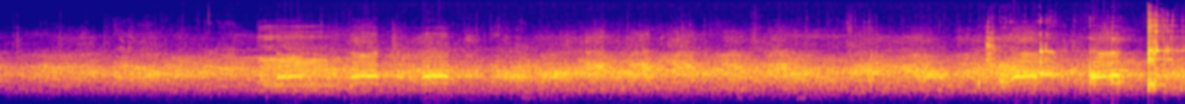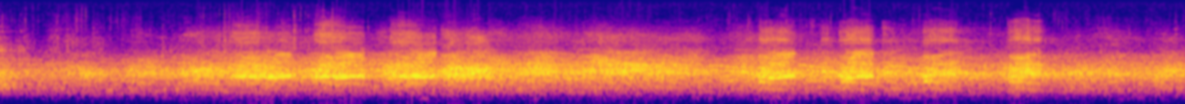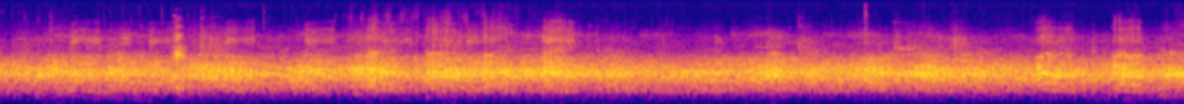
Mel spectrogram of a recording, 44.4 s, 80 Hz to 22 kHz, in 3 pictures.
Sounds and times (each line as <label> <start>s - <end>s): CROWS 0.0s - 44.4s
BIRDSONG 9.5s - 16.1s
